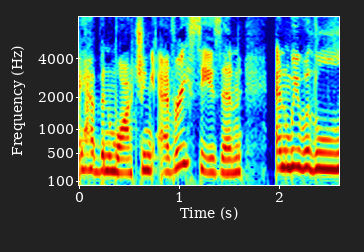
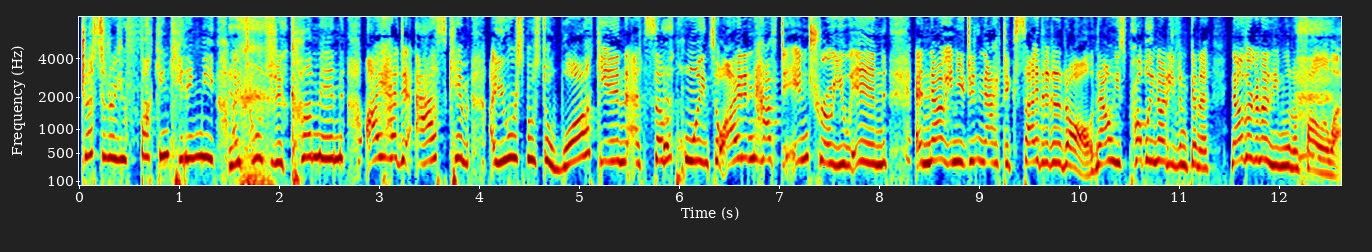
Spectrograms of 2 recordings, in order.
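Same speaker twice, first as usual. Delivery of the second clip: mock frantic, furious, high-pitched angry freak-out; 8 semitones higher than usual. Imagining what she said to him after the cameras cut: imitating someone freaking out. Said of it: "freaking out at him and being like".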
